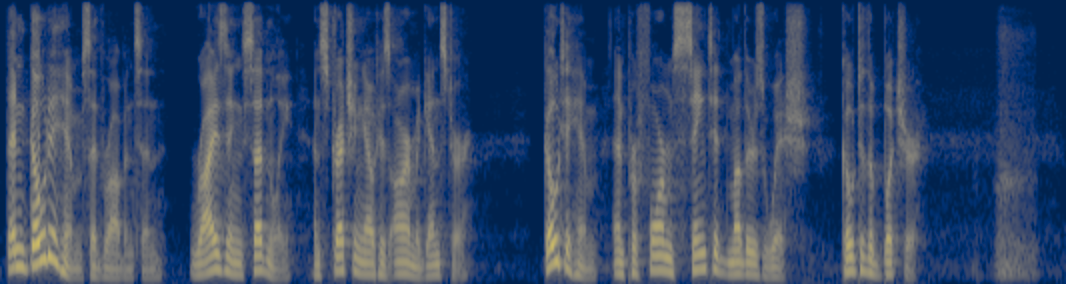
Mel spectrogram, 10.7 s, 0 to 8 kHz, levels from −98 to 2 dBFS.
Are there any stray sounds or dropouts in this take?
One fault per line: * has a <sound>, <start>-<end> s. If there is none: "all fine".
* has a breath, 9.7-10.4 s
